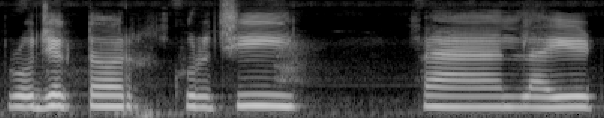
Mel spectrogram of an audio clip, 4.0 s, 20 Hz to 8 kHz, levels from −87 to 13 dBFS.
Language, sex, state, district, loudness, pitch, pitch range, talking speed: Marathi, female, Maharashtra, Gondia, -17 LUFS, 225 Hz, 220-235 Hz, 75 wpm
